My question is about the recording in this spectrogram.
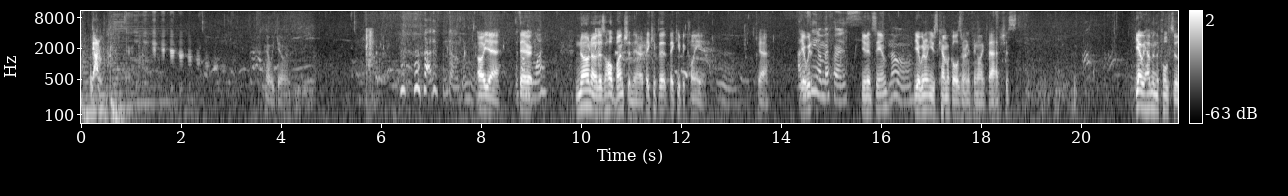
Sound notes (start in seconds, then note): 6.3 chuckles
